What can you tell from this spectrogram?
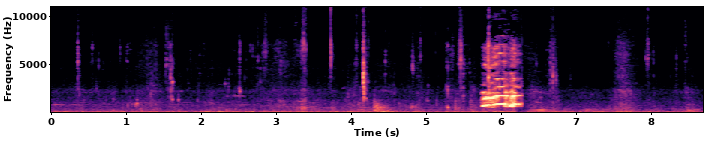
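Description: Quiet sounds of eating by hand, faint clicks of fingers working rice and curry and chewing, broken just before the middle by one loud, short chicken call lasting about half a second.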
